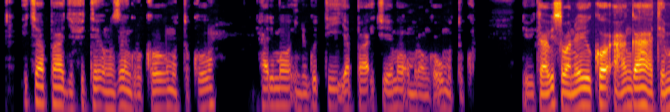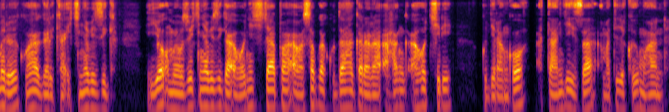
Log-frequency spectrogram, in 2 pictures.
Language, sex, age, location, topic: Kinyarwanda, female, 36-49, Kigali, government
